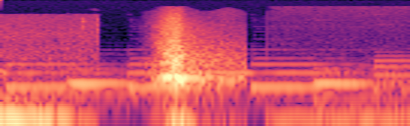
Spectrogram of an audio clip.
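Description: Title-card transition sound effects: the low tail of a boom fades out, then a single short swoosh comes about a second in. Soft background music plays underneath.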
